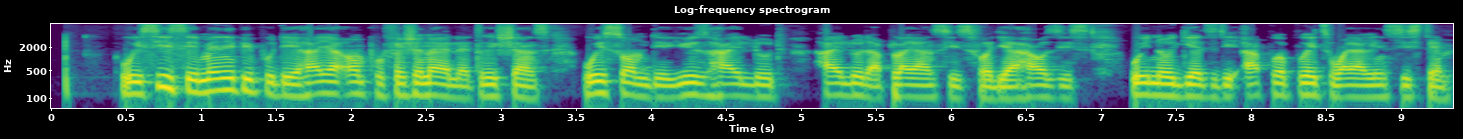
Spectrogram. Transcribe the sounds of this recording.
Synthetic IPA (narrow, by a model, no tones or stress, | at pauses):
wʔisisemɛnipipul̩deɦajaʔɔ̃npɹofɛʃ̬ɔnalɛlɛk̚tɹiʃɔ̃nswisɔ̃mdejuzhaɪlodhaɪlodapʰlajãnsisfɔdɛaɦaʊsiswinoɡɛtdiʔapɹopɹietwajaɹĩŋsistɛ̃m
